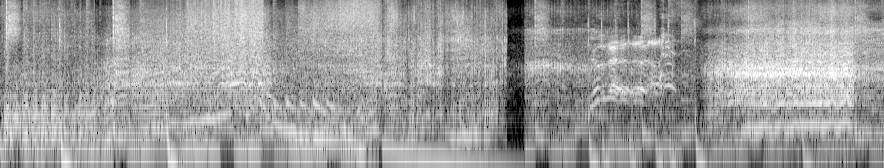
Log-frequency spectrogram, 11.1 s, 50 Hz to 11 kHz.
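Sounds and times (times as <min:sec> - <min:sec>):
buggy engine revving: 0:00.0 - 0:11.0.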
